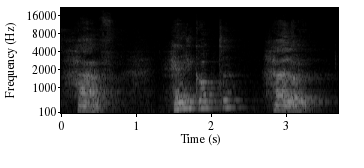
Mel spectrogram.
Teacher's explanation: la H, que no es muda como en español, es un sonido aspirado, parecido al sonido de la J, pero mucho más suave.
